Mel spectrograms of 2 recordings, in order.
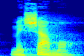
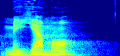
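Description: First: It is said in an Argentine accent. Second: It is said in a neutral Spanish accent.

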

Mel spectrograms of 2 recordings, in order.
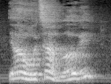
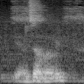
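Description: First: The greeting sounds warm and engaged. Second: The greeting sounds flat and uninterested. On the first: The speaker is interested in the other person. "I was, like, kind of smiling. My shoulders are open. Like, I'm, like, engaged" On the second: The speaker does not care about the other person. "My voice is like, I can give a fuck about you"

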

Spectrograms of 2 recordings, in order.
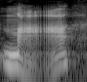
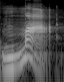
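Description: First: The pitch dips low and then rises. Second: The pitch falls sharply from high to low. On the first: It means a horse. "And ma, the third horse" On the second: It means scolding someone. "whereas ma means like telling people off, scolding"

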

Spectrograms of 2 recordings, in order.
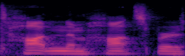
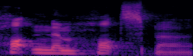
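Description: First: The name is said in a plain American accent. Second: The name is said in a British accent.

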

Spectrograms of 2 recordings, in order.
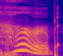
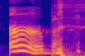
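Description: First: The word begins with an audible H sound. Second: The word begins with no H sound. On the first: The speaker calls it wrong. "it's not herb" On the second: The speaker calls it right. "the H is silent"

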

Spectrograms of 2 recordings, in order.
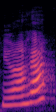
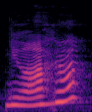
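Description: First: The word is said very quickly. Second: The word is said at a normal speed.

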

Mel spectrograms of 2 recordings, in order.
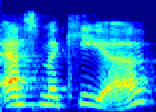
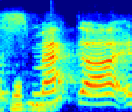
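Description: First: The final vowel sound of the name is pronounced. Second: The final vowel sound of the name is dropped. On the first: "instead of" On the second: "there's an EA in the end that people just skip"

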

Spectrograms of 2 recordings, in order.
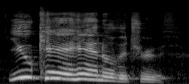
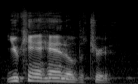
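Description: First: It is acted dramatically, like the movie character. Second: It is said plainly, not acted.

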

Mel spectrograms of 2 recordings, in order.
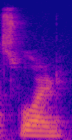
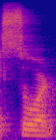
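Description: First: The W sound is pronounced. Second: The W sound is silent. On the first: The speaker calls it wrong. "not sword" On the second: The speaker calls it right. "It's called sword, You don't hear the W"

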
